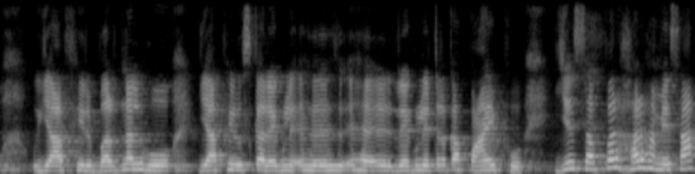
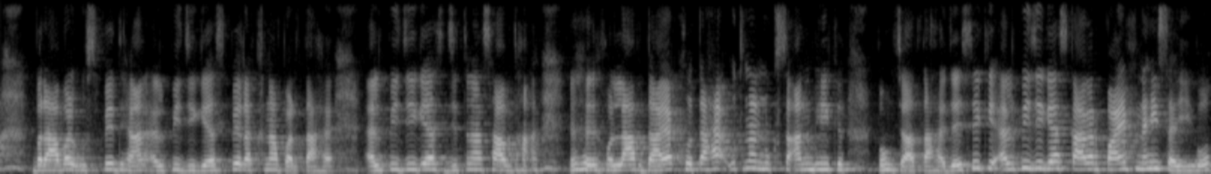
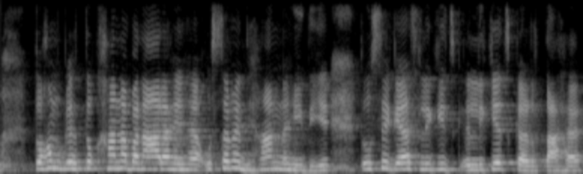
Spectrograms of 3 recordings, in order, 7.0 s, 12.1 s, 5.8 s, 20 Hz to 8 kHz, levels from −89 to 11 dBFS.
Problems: background sounds at intervals, continuous background conversations, echo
